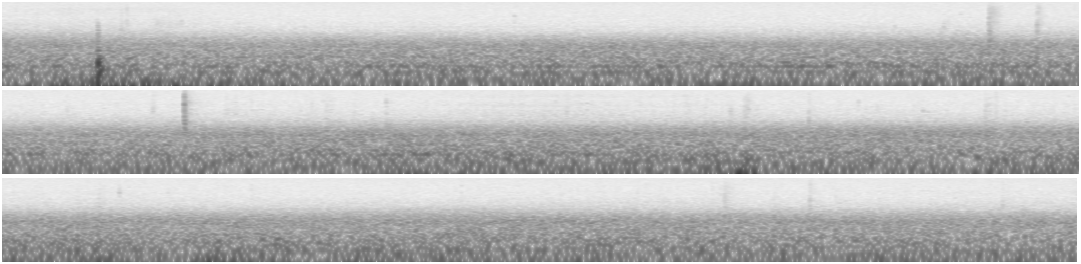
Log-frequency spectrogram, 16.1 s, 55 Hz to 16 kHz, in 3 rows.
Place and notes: {"title": "Montreal: Melrose Tunnel - Melrose Tunnel", "date": "2009-01-03 23:30:00", "description": "equipment used: Audio Technica Stereo Mic w/Marantz Recorder\nSound of night time just outside of the Melrose Tunnel. You can hear trees crackling in the wind if you listen carefully.", "latitude": "45.47", "longitude": "-73.61", "altitude": "54", "timezone": "America/Montreal"}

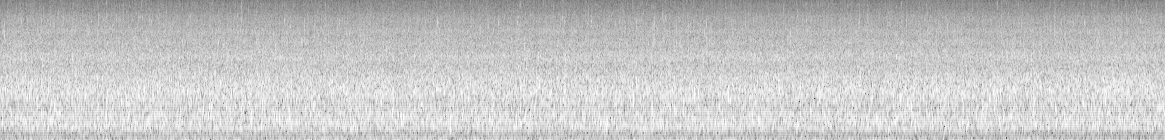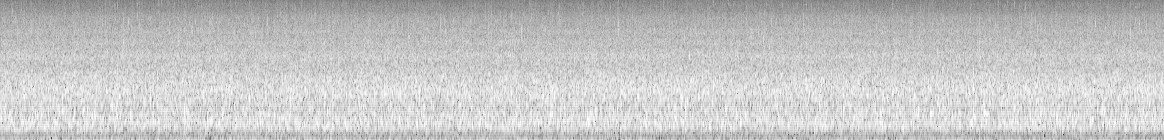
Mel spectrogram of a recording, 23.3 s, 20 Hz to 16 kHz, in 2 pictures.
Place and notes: {"title": "SBG, Baumes del Molí de la Codina - Riera", "date": "2011-08-06 16:00:00", "description": "Riera de Les Llobateres a su paso por las Baumes del Molí.", "latitude": "41.96", "longitude": "2.16", "altitude": "644", "timezone": "Europe/Madrid"}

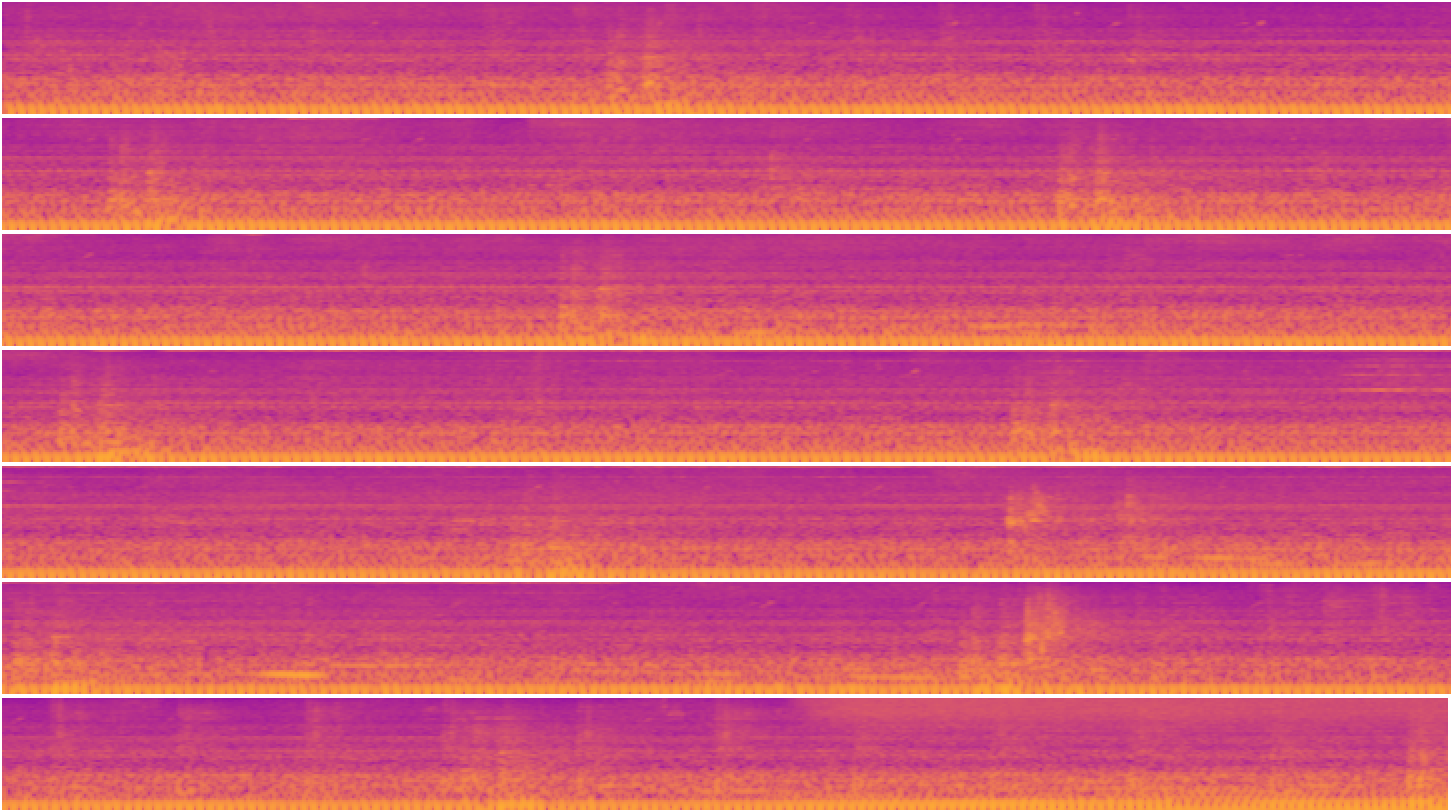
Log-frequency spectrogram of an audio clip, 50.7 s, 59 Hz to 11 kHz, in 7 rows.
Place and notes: {"title": "Poznan, Mateckiego, parking lot - construction", "date": "2019-06-05 11:30:00", "description": "new apartments being built in the area. thump of the machines, generators, workers drilling and hammering. (roland r-07)", "latitude": "52.46", "longitude": "16.90", "altitude": "97", "timezone": "Europe/Warsaw"}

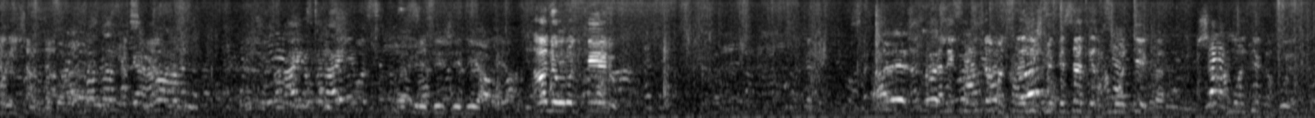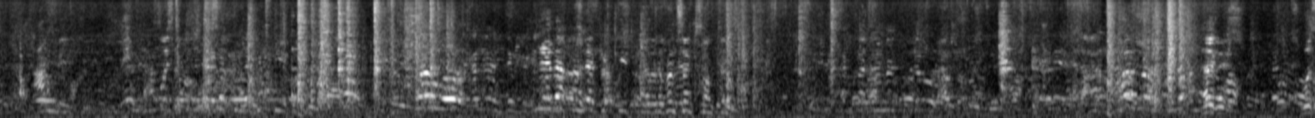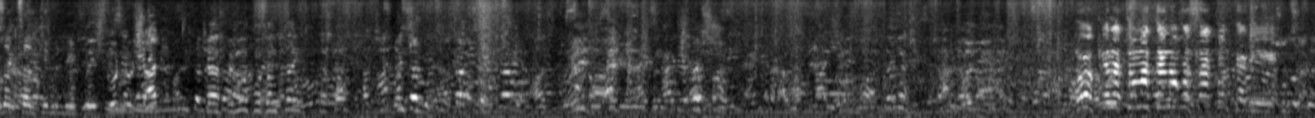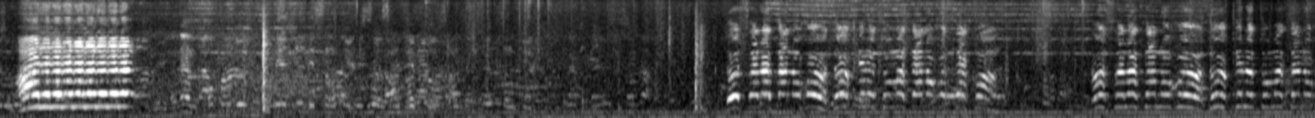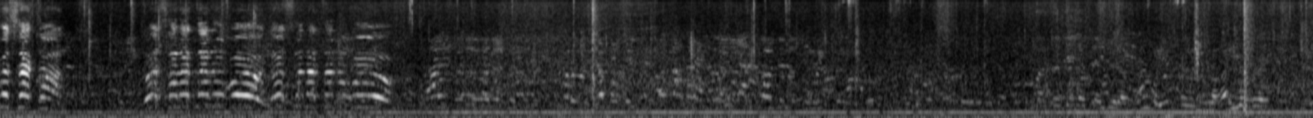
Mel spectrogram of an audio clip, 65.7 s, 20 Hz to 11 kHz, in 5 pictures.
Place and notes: {"title": "Belleville, Paris, France - Soundwalk through Pere-Lachaise Market", "date": "2014-08-08 11:45:00", "description": "Soundwalk through Pere-Lachaise Market at Ménilmontant, Paris.\nZoom H4n", "latitude": "48.87", "longitude": "2.38", "altitude": "61", "timezone": "Europe/Paris"}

